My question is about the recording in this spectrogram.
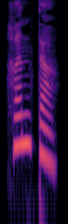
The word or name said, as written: ಹಂತ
